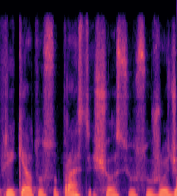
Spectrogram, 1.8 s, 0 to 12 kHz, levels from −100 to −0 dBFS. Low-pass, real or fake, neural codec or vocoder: 10.8 kHz; real; none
